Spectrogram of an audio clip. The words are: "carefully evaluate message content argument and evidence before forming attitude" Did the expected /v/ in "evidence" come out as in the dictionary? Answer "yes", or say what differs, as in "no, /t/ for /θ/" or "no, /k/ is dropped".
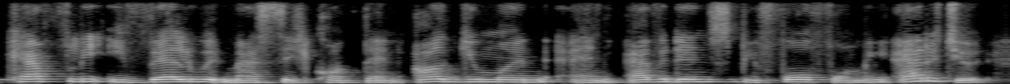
yes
